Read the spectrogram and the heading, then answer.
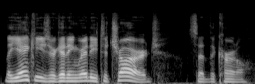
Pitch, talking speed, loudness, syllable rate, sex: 145 Hz, 235 wpm, -17 LUFS, 7.7 syllables/s, male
